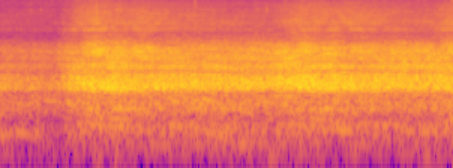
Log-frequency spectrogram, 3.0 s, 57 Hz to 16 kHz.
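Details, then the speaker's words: Honda Vario 125 scooter CVT: rough continuous grinding rasp as the rear wheel turns, easily mistaken for worn reduction gears but actually a dry, worn driven pulley clutch bearing; recorded before replacement. "Kedengarannya kasar, jadi dia kayak posisi kelakar atau enggak gigi rasio yang beradu. Padahal itu bukan dari gigi rasio. Memang benar suaranya nyaru ya teman-teman ya."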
